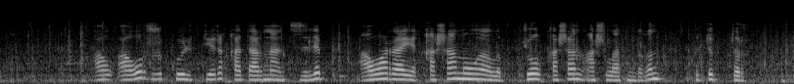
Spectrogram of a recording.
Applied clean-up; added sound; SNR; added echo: none; Rain; 16 dB; none.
